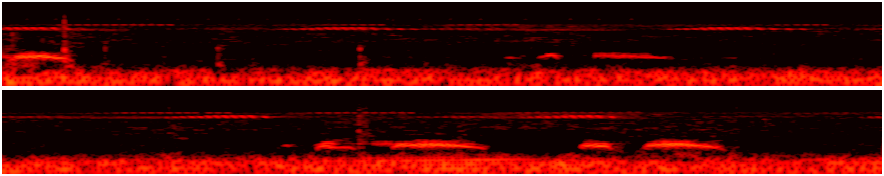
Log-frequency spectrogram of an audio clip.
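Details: Spotted dove giving soft, low cooing phrases, sparse early on and clustered toward the end, over a steady rumbling background and a faint pulsing insect-like trill high above.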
